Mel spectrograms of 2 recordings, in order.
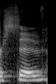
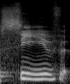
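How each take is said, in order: First: "sieve" with a short i, as in "siv"; short-i pronunciation. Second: "sieve" with a long ee, as in "seev"; long-ee pronunciation. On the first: Giving viewers the alternative, "sieve" said as "siv". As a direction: make "sieve" rhyme with give. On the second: Explaining the straining to viewers, "sieve" said as "seev". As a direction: make "sieve" rhyme with leave. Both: Shown as a demonstration. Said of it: "however you wanna say it".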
